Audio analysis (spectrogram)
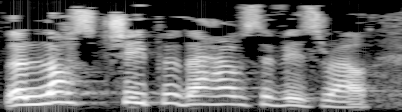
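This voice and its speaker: A woman's voice: fairly high pitch, expressive, moderate pace, vocal fry, mellow. A woman with a growly voice preaching a sermon, earnestly urging the congregation and coaxing them to join in. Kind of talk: sermon, teaching a worship song. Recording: dull lo-fi recording.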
